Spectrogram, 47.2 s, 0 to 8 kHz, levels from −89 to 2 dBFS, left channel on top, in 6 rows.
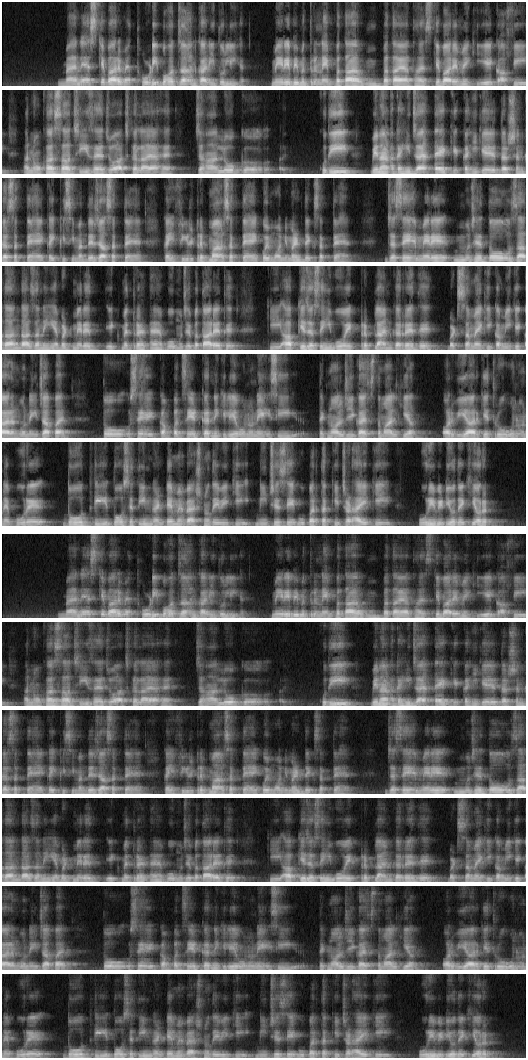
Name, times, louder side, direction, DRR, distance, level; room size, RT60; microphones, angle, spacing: voice 1, 0.8-3.6 4.0-7.9 8.2-10.4 10.8-12.2 12.7-13.1 13.4-21.0 21.5-27.3 27.6-32.4 33.0-37.7 38.1-39.9 40.2-45.2 45.6-46.6, left 4 dB, 40° left, 0.5 m, -23 dB
10.5 x 4.2 x 5.3 m
head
